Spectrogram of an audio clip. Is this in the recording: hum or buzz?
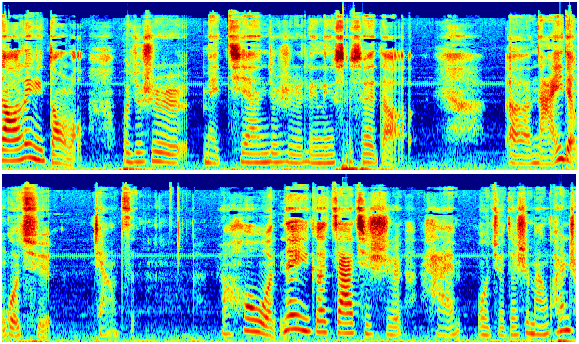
yes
